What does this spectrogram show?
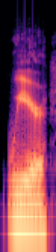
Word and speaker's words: we're: which pronunciation should you use absolutely the perfect pronunciation we're we're we're going tomorrow we're going tomorrow that is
